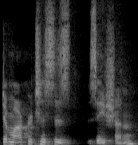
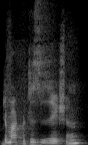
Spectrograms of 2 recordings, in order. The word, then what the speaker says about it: democratization: Wilson was about the democraticization. Democratization. Democratization. Yeah, democratization. You guess what? I put I put a little extra syllable in there.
